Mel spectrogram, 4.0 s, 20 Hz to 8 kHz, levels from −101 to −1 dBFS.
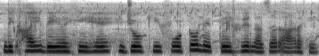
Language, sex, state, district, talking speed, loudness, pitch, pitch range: Hindi, female, Madhya Pradesh, Dhar, 180 wpm, -14 LUFS, 210 Hz, 200-215 Hz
